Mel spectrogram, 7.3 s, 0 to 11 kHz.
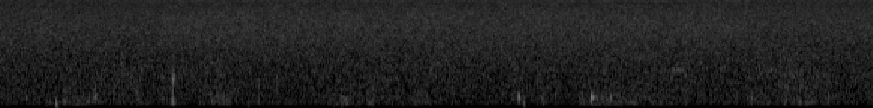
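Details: Stomach growling from a hungry man who had not eaten in 6 hours: faint, brief gurgles and low rumbles over quiet room hiss.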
